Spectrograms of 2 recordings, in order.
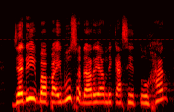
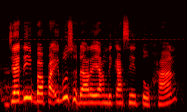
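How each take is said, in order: The two takes are said the same way.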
